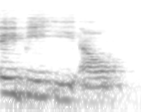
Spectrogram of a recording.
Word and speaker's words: Abel: It's Abel, but I believe it's pronounced a different way. It's Abel. Abel, thank you.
